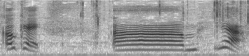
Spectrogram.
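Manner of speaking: ordinary talk, nothing marked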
